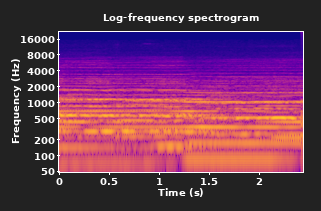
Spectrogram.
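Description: Church organ playing sustained chords, moving to a new chord about a second in.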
